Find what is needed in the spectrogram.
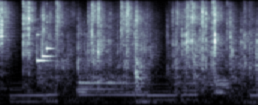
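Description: Background music with steady held notes, over quick crinkling and clicking of a plastic pickle pouch being squeezed open to empty it into a container.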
